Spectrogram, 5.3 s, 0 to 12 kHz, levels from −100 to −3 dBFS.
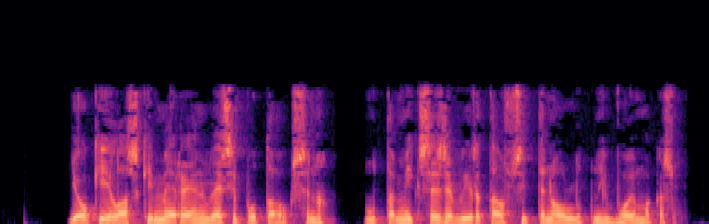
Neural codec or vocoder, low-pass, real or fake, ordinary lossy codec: none; 7.2 kHz; real; MP3, 64 kbps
